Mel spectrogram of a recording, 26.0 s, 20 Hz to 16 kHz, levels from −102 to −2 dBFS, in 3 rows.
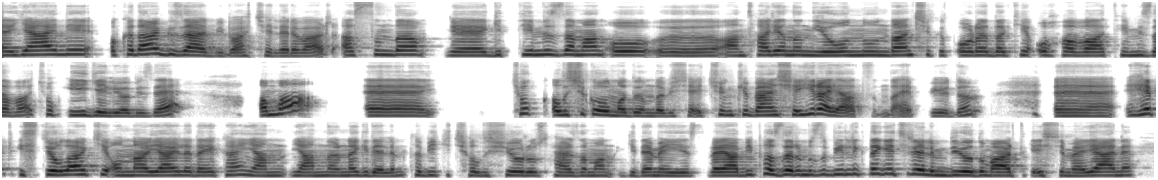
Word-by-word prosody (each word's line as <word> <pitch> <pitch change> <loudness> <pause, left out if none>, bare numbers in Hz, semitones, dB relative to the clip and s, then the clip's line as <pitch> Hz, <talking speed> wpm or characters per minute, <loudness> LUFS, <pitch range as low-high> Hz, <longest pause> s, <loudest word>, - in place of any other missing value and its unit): yani 280 +2 +1
o 260 - -3
kadar 290 +3 +4
güzel 245 -7 +2
bir 200 - -12
bahçeleri 195 -1 -4
var. 195 - -2
Aslında, 265 +3 -1 0.2
eee, 220 -1 0
gittiğimiz 260 +4 -3
zaman 265 -1 +1
o, 245 0 +2
ııı, 210 0 -4
Antalya'nın 250 +3 -1
yoğunluğundan 235 +2 +1
çıkıp 245 -2 -12
oradaki 235 +1 -2
o 240 - -1
hava, 220 -1 +2
temiz 225 0 -7
hava 220 +1 -1
çok 275 -3 -10
iyi 240 0 -2
geliyor 195 -3 0
bize 185 +3 -1 0.6
ama, 270 +10 +4 0.6
eee, 210 -1 0 0.6
çok 335 0 -6
alışık 255 +5 -1
olmadığım 210 -7 +3
da 185 0 0
bir 190 - -10
şey. 185 - -8
Çünkü 265 0 -5
ben 245 0 +4
şehir 265 +4 0
hayatında - - +2
hep - - -10
büyüdüm. 205 +7 -6 0.6
Eee, 195 -1 -3
hep 315 +6 +3
istiyorlar 270 +2 +5
ki 275 -1 -1
onlar 230 0 +1
yayladayken 230 +1 +1
yan 210 -4 -3
yanlarına 210 0 -2
gidelim. 210 -1 -2
Tabii 230 -1 -6
ki 230 -1 -21
çalışıyoruz, 220 0 -1
her 210 -1 -1
zaman 210 0 -5
gidemeyiz 210 -1 -2
veya 220 0 +5
"Bir 260 - -3
pazarımızı 270 -2 +3
birlikte 300 +2 0
geçirelim." 295 -6 +2
diyordum 235 -1 +5
artık 215 0 +4
eşime. 210 -2 -3
Yani, 225 +1 +3
230 Hz, 145 wpm, -23 LUFS, 215-260 Hz, 0.6 s, istiyorlar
